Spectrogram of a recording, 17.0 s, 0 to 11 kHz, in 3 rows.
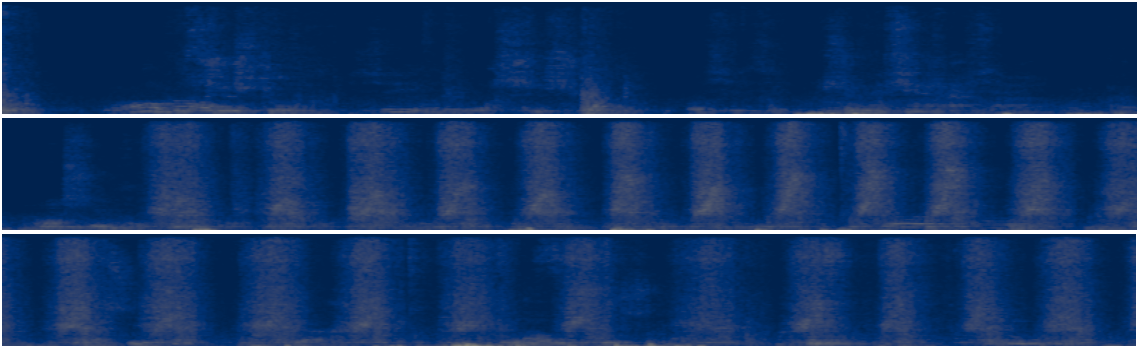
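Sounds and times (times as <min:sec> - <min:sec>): rhythmic scrubbing strokes: 0:06.4 - 0:17.0.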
